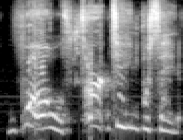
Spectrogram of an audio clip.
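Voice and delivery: loud, high burst of surprise; surprised whoa. Real, not acted. Gamer cheering install progress, loud surprised shout.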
